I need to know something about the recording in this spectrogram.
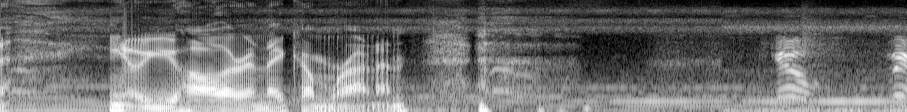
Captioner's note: laughs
